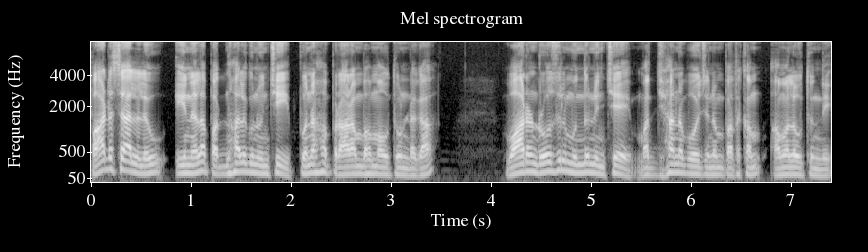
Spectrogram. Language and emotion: Telugu, neutral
